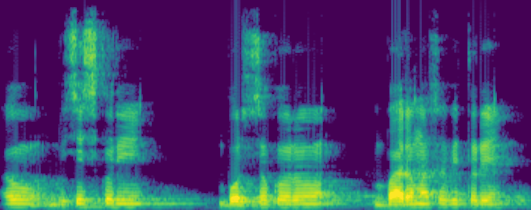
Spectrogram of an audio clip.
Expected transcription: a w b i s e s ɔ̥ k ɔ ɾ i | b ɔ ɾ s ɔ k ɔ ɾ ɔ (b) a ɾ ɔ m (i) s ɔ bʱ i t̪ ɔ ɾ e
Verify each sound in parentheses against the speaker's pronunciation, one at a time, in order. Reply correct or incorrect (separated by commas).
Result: correct, incorrect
